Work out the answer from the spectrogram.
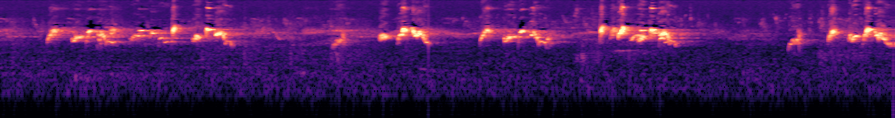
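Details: Red-whiskered bulbul (chào mào) singing repeated cheerful, warbling phrases of quick rising and falling whistled notes, each about a second long, separated by brief pauses.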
